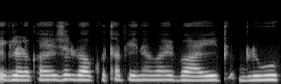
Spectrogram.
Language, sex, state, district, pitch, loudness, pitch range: Hindi, female, Madhya Pradesh, Bhopal, 205 Hz, -16 LUFS, 200-210 Hz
